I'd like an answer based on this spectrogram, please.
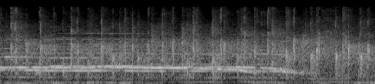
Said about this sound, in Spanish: Quiero aplauso en el estudio. Quiero verlos uno a uno aplaudiendo. ¡Aplauso!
